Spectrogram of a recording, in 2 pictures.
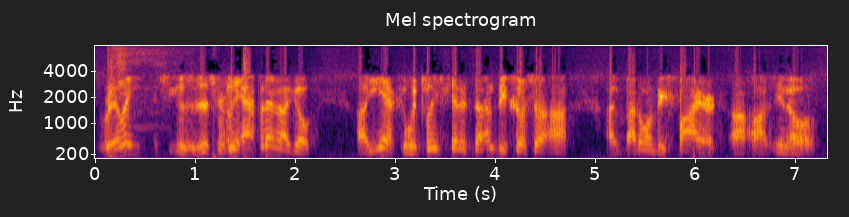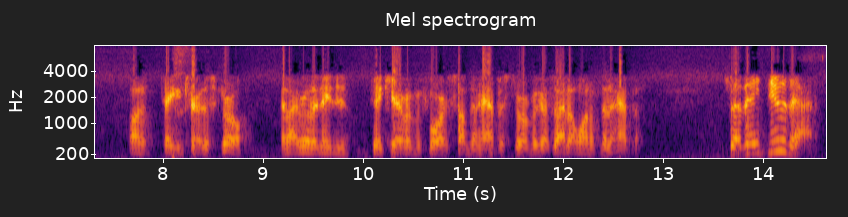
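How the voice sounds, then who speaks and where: A man's voice: medium pitch, fast, fairly bright tone, no room sound, dull audio. A man telling a casual comic anecdote on talk radio, rambling along and acting out the dialogue as he goes. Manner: rambling storyteller, acts out quoted dialogue. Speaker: show guest telling a story.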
